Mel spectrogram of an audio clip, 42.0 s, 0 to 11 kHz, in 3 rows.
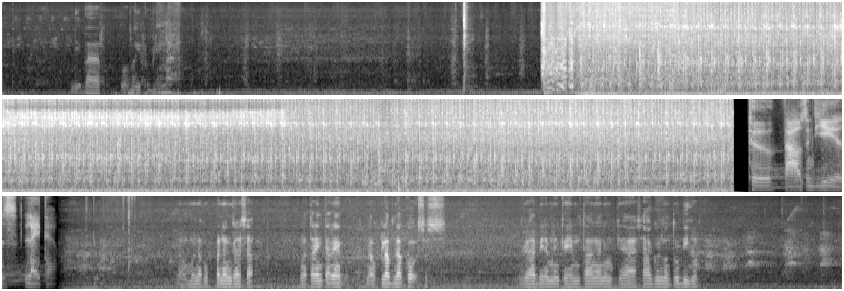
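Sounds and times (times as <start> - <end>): diesel engine running: 9.0 - 26.2.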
